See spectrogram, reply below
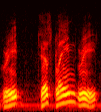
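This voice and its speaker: Cool shrewd radio sleuth, deliberate, firm, 1940s drama, dull vintage recording. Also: male voice, medium pitch, lively intonation, breathy edge, exaggerated voice. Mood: matter-of-fact. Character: cool, shrewd private detective, accusing and sure.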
